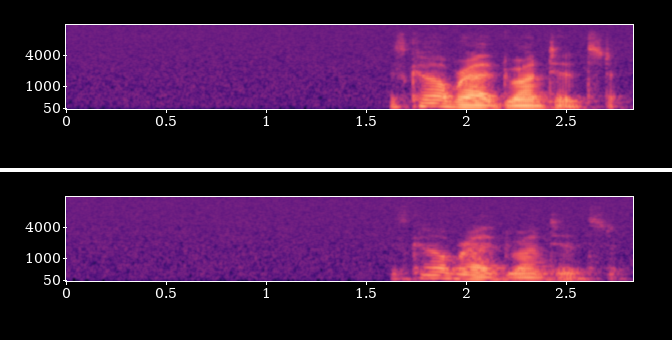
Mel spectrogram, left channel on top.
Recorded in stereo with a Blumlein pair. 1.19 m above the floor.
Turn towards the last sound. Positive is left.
turn(degrees=40)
